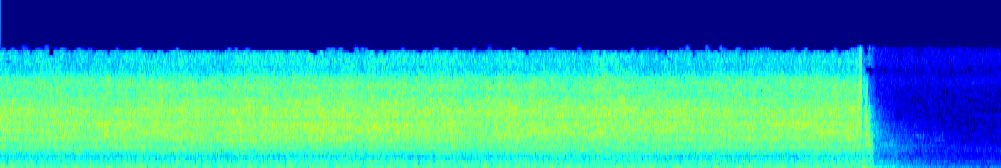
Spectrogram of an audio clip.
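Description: A racing car engine hums loudly and steadily, then cuts off abruptly.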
